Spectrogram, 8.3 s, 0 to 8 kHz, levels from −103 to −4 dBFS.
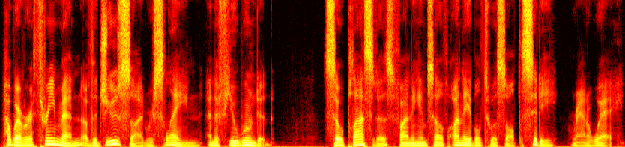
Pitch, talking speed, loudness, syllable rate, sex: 110 Hz, 175 wpm, -21 LUFS, 5.3 syllables/s, male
